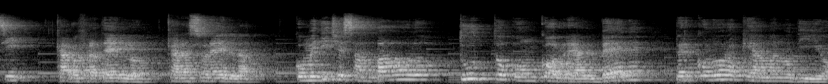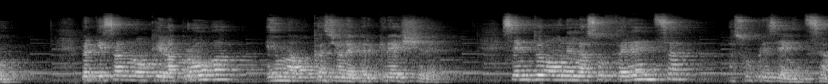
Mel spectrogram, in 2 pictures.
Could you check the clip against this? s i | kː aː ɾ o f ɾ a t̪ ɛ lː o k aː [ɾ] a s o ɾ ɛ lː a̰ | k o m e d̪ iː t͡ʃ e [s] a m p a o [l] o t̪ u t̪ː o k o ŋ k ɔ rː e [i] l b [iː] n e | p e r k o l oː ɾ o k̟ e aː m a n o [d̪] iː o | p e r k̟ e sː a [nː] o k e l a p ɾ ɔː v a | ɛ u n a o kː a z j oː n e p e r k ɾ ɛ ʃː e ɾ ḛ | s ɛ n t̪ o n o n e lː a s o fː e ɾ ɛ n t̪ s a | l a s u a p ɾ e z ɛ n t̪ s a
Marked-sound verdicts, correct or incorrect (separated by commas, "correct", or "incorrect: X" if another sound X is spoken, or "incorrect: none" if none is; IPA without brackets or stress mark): correct, correct, correct, incorrect: a, incorrect: ɛː, correct, correct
